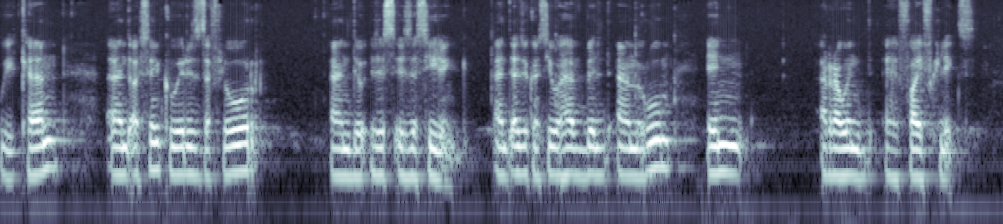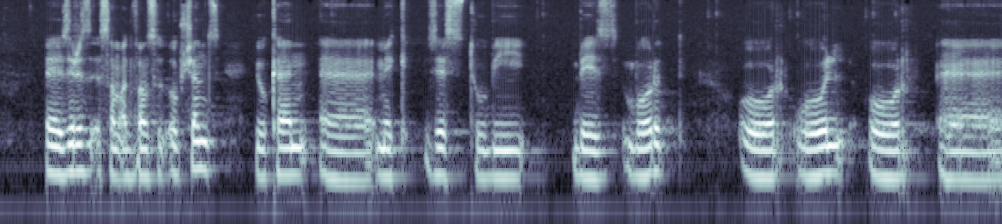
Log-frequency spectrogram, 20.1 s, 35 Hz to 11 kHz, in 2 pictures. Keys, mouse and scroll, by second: 3.1 middle click, 4.1-6.7 drag, 7.7 middle click, 8.3 middle click, 9.4-11.7 middle drag, 11.7-16.0 drag, 17.1-20.0 drag.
